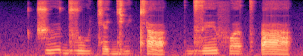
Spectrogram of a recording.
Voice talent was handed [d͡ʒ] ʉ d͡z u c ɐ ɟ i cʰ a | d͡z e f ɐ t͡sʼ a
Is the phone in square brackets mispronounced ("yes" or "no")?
yes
